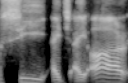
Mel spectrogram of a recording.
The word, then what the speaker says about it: Char: Charlotte, and then she abbreviates it to Char, CHAR. Like in like the gaming, but it's pronounced Char.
